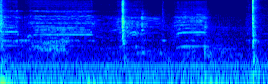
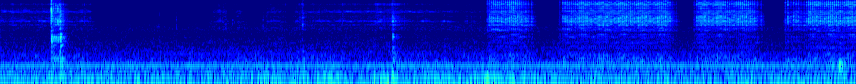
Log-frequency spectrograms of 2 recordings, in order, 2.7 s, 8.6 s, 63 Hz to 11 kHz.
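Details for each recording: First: Bose 3-disc CD changer after repair, previously grinding and stuttering with stuck gear: quiet motor whir and two sharp clicks, no grinding; mechanism travels normally. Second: Bose 3-disc CD changer, small motor bench-powered at 4 volts with the unit open: a few quiet clicks, then harsh, stuttering grinding bursts from a sticking gear.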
